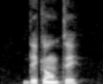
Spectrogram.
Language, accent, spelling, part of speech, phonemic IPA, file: French, France, décanter, verb, /de.kɑ̃.te/, LL-Q150 (fra)-décanter.wav
- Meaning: 1. to decant, to clarify, to settle 2. to decant, to clarify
